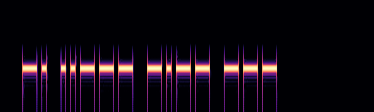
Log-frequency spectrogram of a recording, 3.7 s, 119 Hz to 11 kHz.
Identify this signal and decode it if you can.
Morse code, heard as a keyed tone, about 25 wpm, 700 Hz. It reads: N2YO
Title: Easy Call Signs - 25wpm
